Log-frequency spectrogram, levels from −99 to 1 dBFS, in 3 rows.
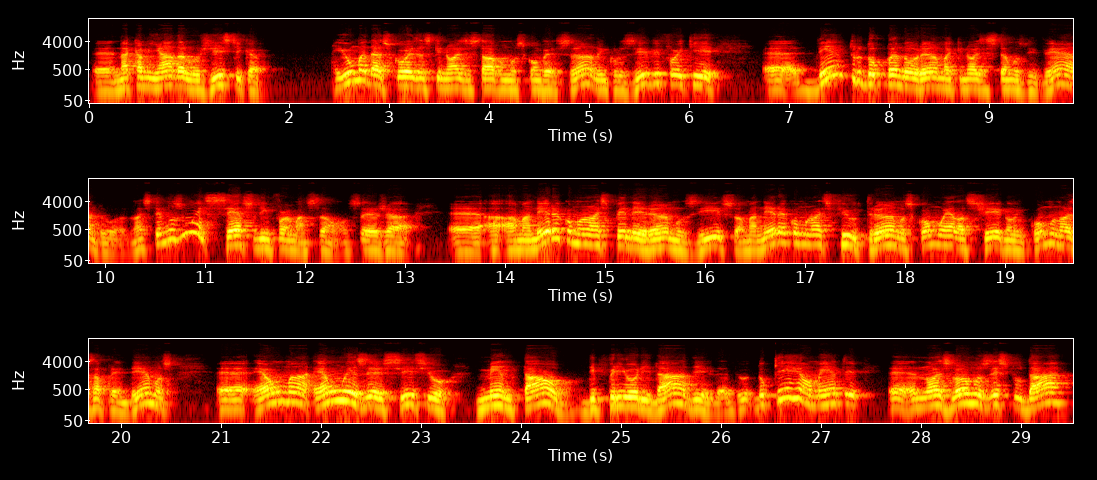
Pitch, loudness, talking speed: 165 Hz, -25 LUFS, 125 wpm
